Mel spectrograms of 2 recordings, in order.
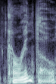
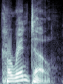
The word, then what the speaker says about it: Corinto: Corintho. How do you say it? Corinto. I was off by one You letter. added an H. You threw an H in there.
